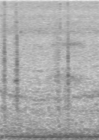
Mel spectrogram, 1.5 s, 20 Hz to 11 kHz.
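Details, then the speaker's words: Chevy Silverado pickup, 210,000 miles, 4x4 working, brake lines needing repair; steady low even hum with no knocks or misses, faint clicks around it; motor runs good. Normal idle. "4x4 works motor runs good two hundred ten thousand miles"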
